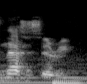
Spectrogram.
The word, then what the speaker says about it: necessary: again people say necessary but the correct is necessary it's just on first syllable so the more syllables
